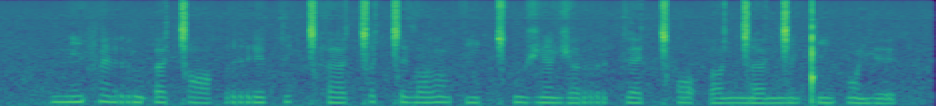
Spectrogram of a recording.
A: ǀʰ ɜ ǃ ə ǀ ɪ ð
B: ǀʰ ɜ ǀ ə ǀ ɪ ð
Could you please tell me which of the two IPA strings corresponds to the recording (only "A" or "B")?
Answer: B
